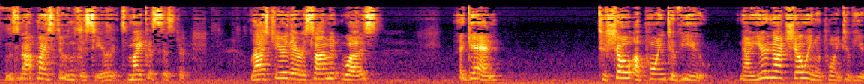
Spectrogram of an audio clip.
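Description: A raspy, hoarse-voiced woman in her sixties teaches an art lesson indoors, now and then fading toward a whisper as she lays out an assignment. Her pitch is a little high and her tone fairly bright, with lively intonation, an unhurried pace and frequent pauses, and she asks "okay?" to check on students while staying instructive and emphatic. The audio, from a camera a few metres off, is poor, with clear room noise.

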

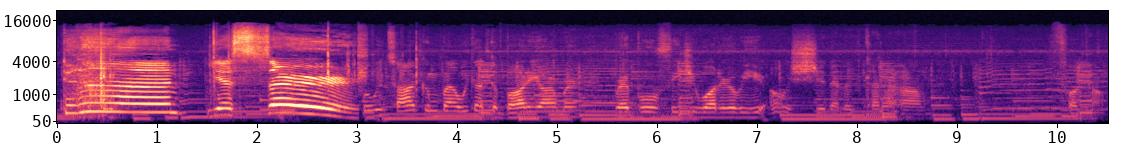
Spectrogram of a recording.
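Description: High-voiced young man vlogging casually. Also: level tone, moderate pace, over music. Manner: loose, cursing, joking banter. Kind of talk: casual vlog chatter.

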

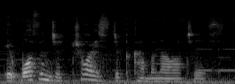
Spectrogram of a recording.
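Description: A woman artist speaking in composed, clear statements in an interview. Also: low voice, animated, normal speed, faint music behind, low-quality recording. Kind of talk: interview monologue.

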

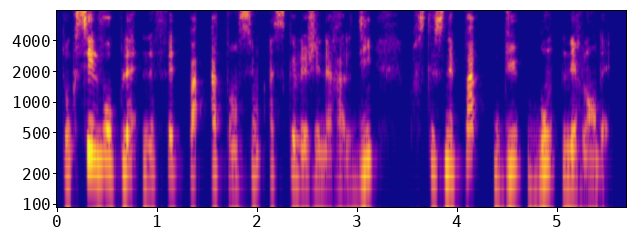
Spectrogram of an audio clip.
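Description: A woman's voice: mid-range voice, lively intonation, normal speed, warm tone. A woman giving a casual reading lesson, translating a comic aloud in a chatty, explaining way with frequent hesitations. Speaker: reader and language teacher.

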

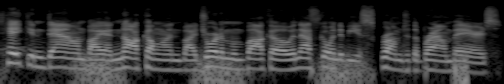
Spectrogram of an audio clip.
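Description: A man from Massachusetts calling a live rugby match play by play, with energetic delivery that surges to shouts on big runs. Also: a little high, moderate pace, a little hiss or hum. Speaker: play-by-play commentator.

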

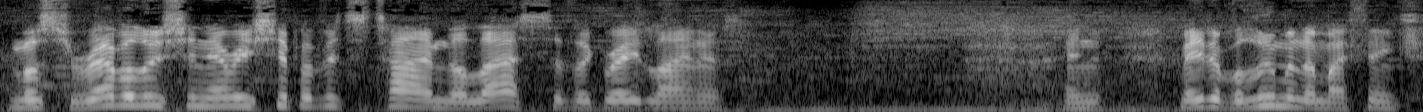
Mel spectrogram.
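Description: A man's voice: sits high, fairly even intonation, normal speed, fairly bright tone, faint music behind. An older man chatting casually as he films himself walking a waterfront pier, thinking aloud as he goes. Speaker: vlogger. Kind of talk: casual walking tour narration. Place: outdoors on a city waterfront pier. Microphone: handheld phone camera at arm's length. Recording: phone video outdoors with clear street noise. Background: city traffic and outdoor noise.

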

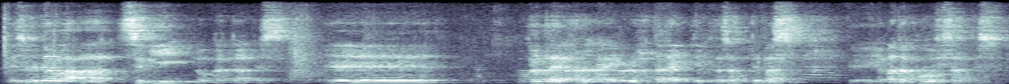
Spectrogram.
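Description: A man's voice: medium pitch, brisk. Hesitant Japanese man announcing in an echoey hall. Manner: hesitant, searching for words. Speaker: event announcer. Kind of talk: halting live announcements. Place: hall, indoors. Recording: echoey hall from far off, noisy.

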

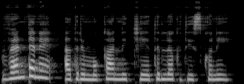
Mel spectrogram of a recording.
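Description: A woman narrating a romantic audio story in an expressive, emotional way. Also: on the high side, fast.

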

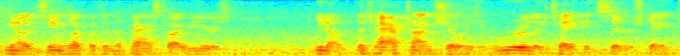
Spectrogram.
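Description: A man co-hosting a cigar lounge podcast, talking with a cigar in his mouth, rambling with many pauses. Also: medium pitch. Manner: rambling, hesitant, lots of uh and you know. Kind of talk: casual sports chat. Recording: echoey room with loud background noise.

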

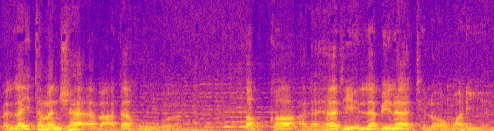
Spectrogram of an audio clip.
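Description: خليفة تقي متواضع، بنبرة شديدة التموج. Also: male voice, lowish voice, very animated, fairly quick. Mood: grave, humble. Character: pious, humble, firm caliph in his prime. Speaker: actor in a historical TV drama. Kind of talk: classical Arabic historical drama acting. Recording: dated TV drama soundtrack with music.

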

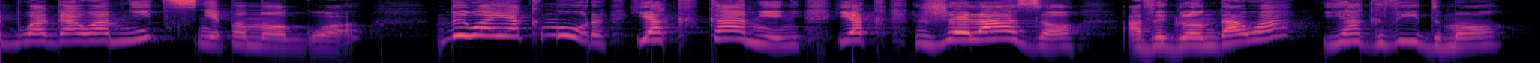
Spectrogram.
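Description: Excitable gossipy society lady, breathless and exclaiming, voiced by a woman reading an audiobook. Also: high voice, pitched above the performer's own voice, exaggerated voice. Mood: agitated, exclaiming.

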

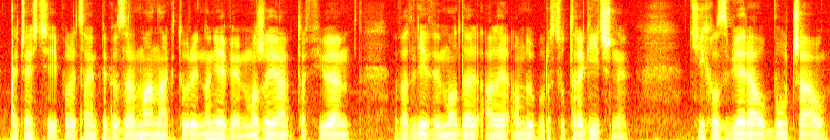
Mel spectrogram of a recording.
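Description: Talking into a USB condenser desktop mic, an amateur gadget reviewer offers an off-the-cuff product review. His lowish voice stays level at a moderate pace, and his delivery is hesitant and plain-spoken.

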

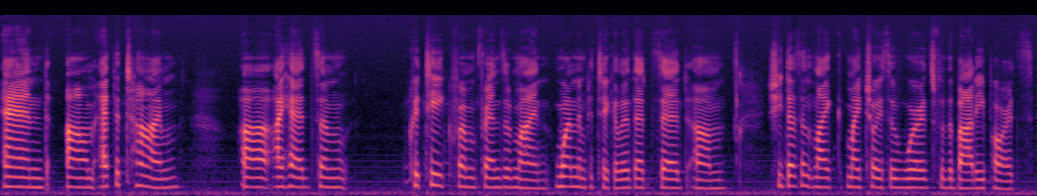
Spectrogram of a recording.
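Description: Reflective and deliberate, with drawn-out phrases, a woman author chats casually as a guest on a live talk show. Her voice sits on the low side with a level tone, clear and resonant with a bit of brightness.

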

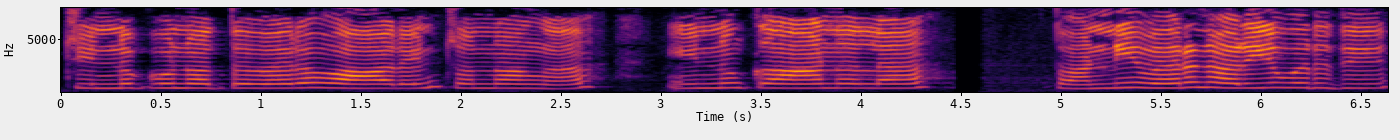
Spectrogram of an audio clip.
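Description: A woman voicing a small, frightened girl in a cartoon, crying and calling slowly for help. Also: extremely high pitch, completely flat delivery, bright, forceful tone, heavily acted. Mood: scared.

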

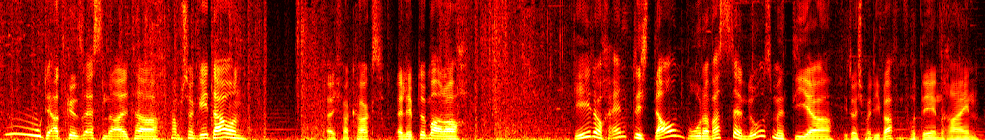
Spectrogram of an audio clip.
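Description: A man giving joking Let's Play commentary, playacting a lazy beer-bellied Thor and exclaiming often, with game music behind him. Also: mid-range voice. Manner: excitable, frequent "oh, oh" exclamations. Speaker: gaming YouTuber.

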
